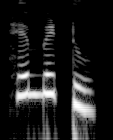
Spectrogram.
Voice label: "ಹೆಬ್ಬಟೆ", Kannada

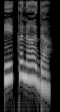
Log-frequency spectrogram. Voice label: "ಎಕ್ಕನಾದಿ", Kannada

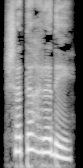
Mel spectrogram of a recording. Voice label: "ಶತಹ್ರದ", Kannada

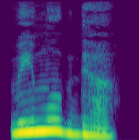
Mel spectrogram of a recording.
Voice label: "ವಿಮುಗ್ಧ", Kannada

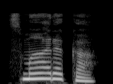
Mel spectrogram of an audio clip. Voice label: "ಸೋಮರಾಗ", Kannada

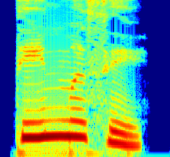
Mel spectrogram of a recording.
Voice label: "ತೀನ್ಮಸೆ", Kannada

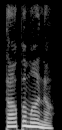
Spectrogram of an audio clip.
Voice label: "ತಪಮಾನ್", Kannada

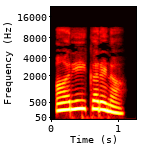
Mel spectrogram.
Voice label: "ಆರ್ಯೀಕರಣ", Kannada

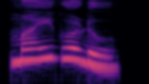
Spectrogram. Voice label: "ಮೈಗೊಡು", Kannada

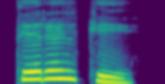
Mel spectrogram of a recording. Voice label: "ದೂರಲೇಖ", kannada

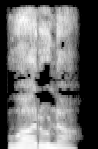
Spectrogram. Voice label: "ವಾರಣಿ", Kannada

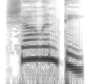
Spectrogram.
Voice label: "ಶ್ಯಾವಂತಿ", Kannada

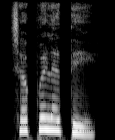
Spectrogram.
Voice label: "ಚಾಪಲತೆ", kannada

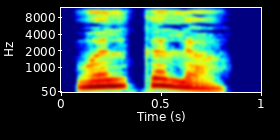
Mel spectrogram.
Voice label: "ವಲ್ಕಲ", Kannada

